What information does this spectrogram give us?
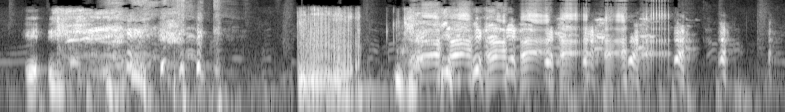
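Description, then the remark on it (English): A loud, sputtering fart sound bursts out between stretches of excited voices and laughter, with another raspy blast following after a brief pause. “Fart face. Fart face.”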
